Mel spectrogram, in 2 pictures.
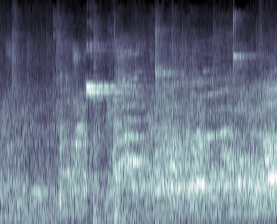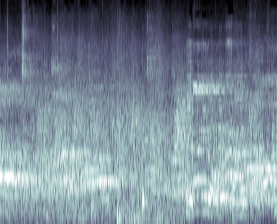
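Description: Pickup basketball game in a gym hall: a ball bouncing on the court with scattered sharp knocks, and players calling out, echoing around the hall.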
